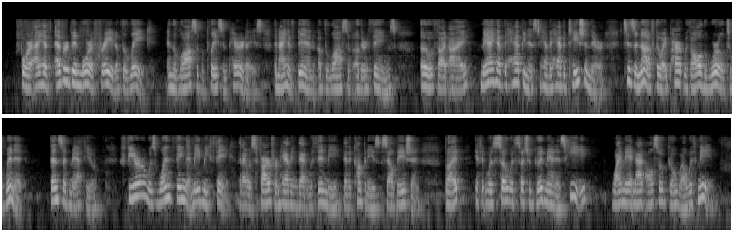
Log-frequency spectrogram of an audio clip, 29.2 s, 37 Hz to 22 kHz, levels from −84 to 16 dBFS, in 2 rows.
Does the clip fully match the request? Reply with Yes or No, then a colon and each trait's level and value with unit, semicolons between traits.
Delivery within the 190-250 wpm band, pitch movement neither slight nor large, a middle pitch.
Yes: average, 200 wpm; average, 3.6 semitones; medium, 175 Hz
